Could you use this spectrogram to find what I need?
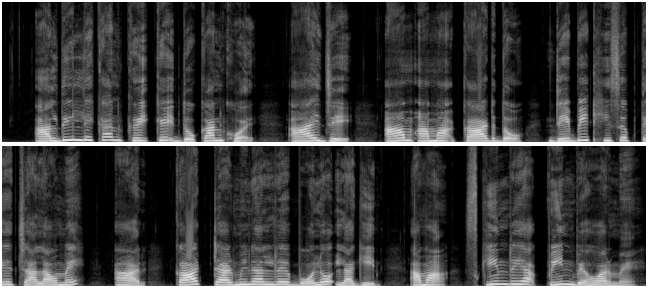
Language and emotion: Santali, neutral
